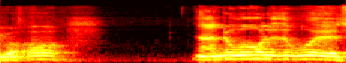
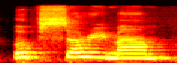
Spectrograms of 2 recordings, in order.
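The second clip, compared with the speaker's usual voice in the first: higher, lightly acted oops-sorry; mock apology; 7 semitones higher than usual. Daughter apologising to her mother after a slap, mock sheepish. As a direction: play the caught-out daughter, pitched up.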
